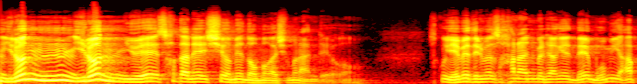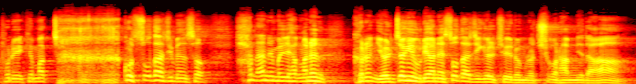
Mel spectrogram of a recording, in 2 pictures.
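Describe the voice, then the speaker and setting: A man's voice: medium pitch, sharp tone. A middle-aged man preaching a Sunday sermon as pastor, with emphatic rises and acted scolding.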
